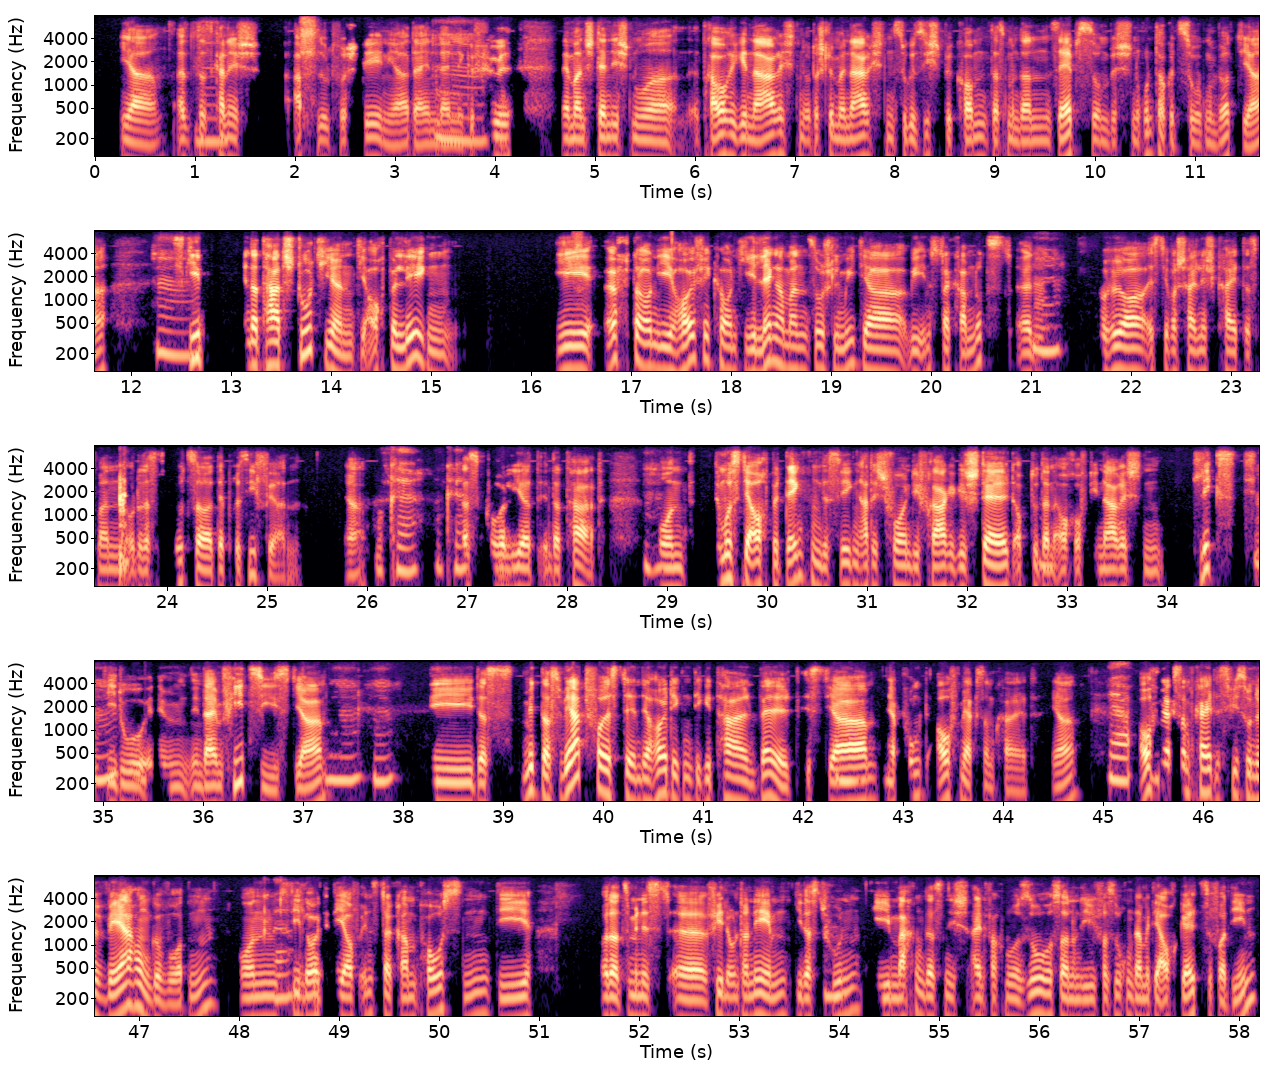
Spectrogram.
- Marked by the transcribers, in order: other background noise; static; distorted speech; in English: "Feed"
- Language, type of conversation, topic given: German, advice, Wie kann ich meine Angst beim Erkunden neuer, unbekannter Orte verringern?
